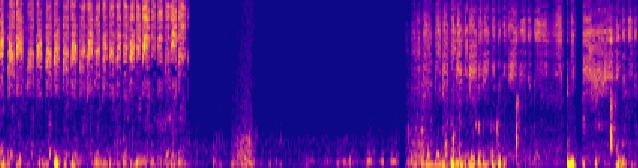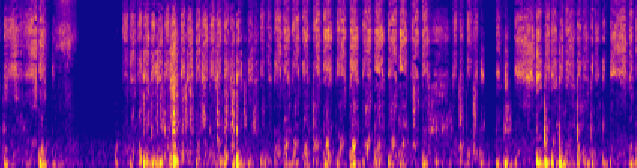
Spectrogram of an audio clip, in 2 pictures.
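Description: Felt-tip marker colouring on paper in quick, scratchy back-and-forth strokes. The strokes stop about two and a half seconds in, start again about three seconds later, and pause once more briefly near ten seconds.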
